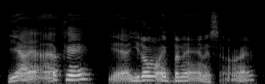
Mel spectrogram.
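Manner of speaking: lightly put-on American accent, casual. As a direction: answer her in a breezy American accent. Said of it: "talking back to her in American".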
